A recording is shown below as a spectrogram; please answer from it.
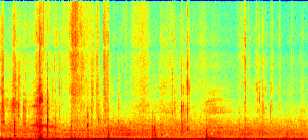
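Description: Light clicks and taps from a flexible plastic strip cut from a coolant jug, being handled and fitted along the wooden frame of a sign, over a steady low hum.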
